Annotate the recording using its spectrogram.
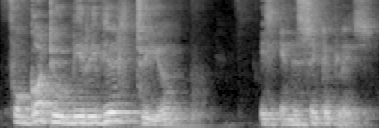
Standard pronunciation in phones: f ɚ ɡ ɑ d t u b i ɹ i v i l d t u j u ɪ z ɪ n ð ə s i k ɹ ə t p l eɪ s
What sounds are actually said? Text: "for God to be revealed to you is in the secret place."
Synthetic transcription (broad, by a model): f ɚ ɡ ɑ d t u b i ɹ i v i l d t u j u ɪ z ɪ n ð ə s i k ə p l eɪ s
